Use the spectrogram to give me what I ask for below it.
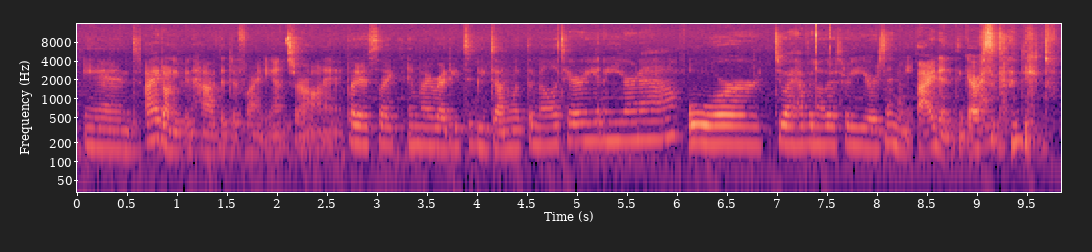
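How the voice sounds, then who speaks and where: A woman's voice: lowish voice, creaky, darkish tone, a little hiss or hum. A woman in her thirties chatting candidly in a get-ready-with-me vlog, reflective and rambling with many asides. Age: 30s. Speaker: beauty vlogger.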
